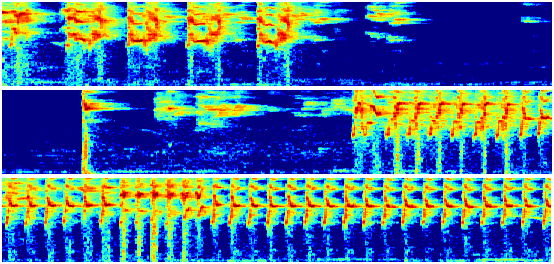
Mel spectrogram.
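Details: Ngekek chattering of a lovebird, played to make young 'paud balibu' birds respond. Bursts of shrill chirps and a brief pause give way to a sustained fast rattling trill of very high notes, unbroken to the end.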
